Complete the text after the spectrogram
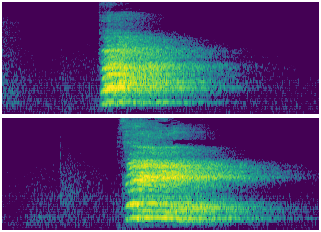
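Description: A man lets out sharp, loud shouts that echo around a large hall.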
